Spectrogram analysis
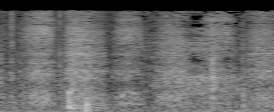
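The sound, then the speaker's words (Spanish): Heavy breathing: a few soft, noisy breaths and puffs of air, faint and close together, with no speech over them. “Deja de respirar así. No respires.”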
